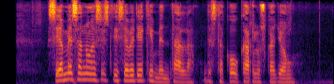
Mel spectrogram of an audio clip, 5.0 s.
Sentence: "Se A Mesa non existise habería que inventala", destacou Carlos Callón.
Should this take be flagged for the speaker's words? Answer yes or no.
no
